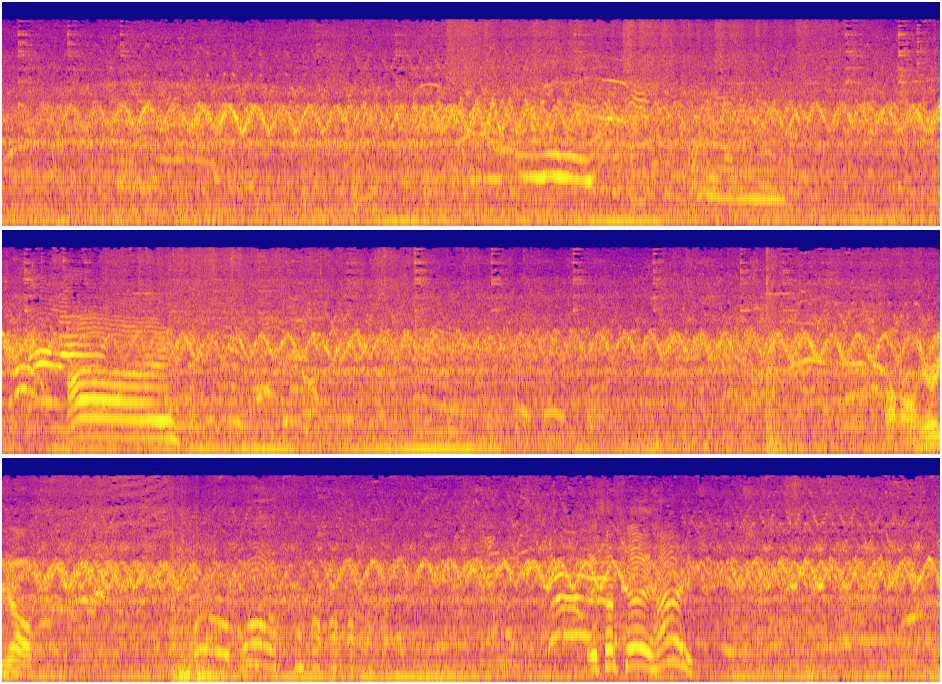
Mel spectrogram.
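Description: A crowd chatters outdoors in the background.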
